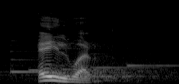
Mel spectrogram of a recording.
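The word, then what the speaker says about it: Aylward: ¿Cómo se puede pronunciar, Sami, este apellido? Eward. Gladis Eward fue una mujer que nació en 1902 y falleció en 1970.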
